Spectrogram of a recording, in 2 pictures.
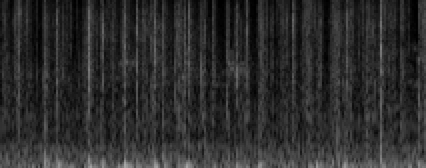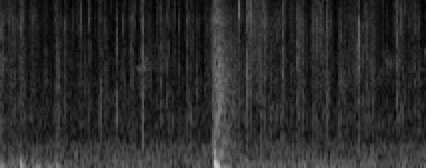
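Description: Clear, air-filled plastic bubble wrap is held in both hands while fingers squeeze and pop the bubbles, with some crinkling of the film. A steady run of short, sharp snaps and crackles carries a bright edge, and one much louder pop stands out near the end.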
